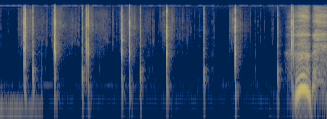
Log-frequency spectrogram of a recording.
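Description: Footsteps, a series of short sharp steps on a hard floor at about two a second, then a man's pained groan near the end.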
